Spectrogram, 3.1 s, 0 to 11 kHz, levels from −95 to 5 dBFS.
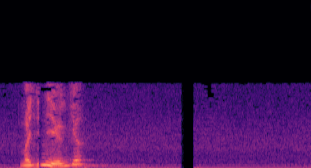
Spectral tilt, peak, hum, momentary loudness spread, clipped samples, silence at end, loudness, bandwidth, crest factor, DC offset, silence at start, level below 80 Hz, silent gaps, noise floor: -10 dB/octave; -8 dBFS; none; 19 LU; under 0.1%; 2.15 s; -23 LUFS; 5.8 kHz; 20 dB; under 0.1%; 0.2 s; -50 dBFS; none; -49 dBFS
